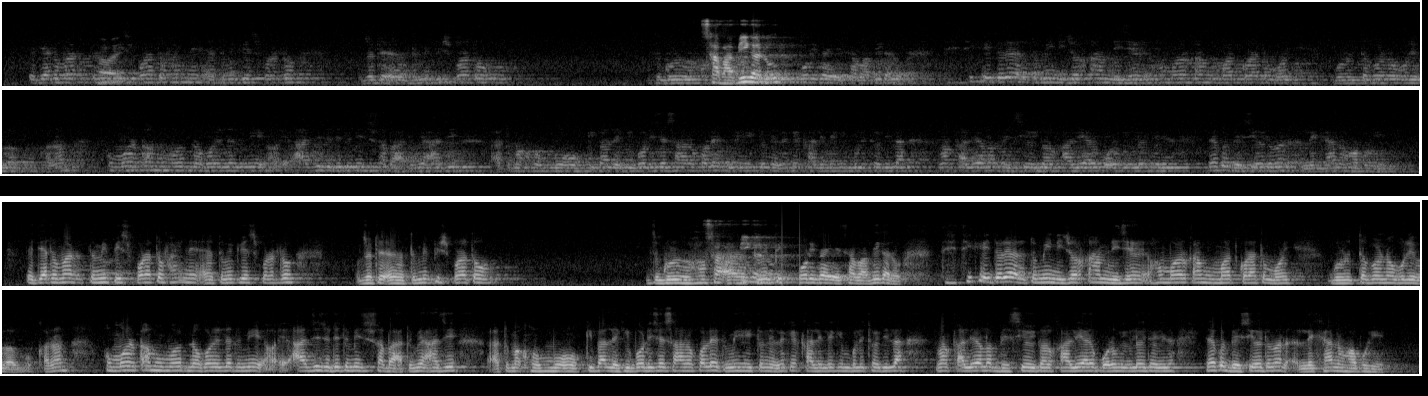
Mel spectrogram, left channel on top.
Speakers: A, on the right (about 85°); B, on the left (about 65°).
A: তেতিয়া তোমাৰ তুমি
B: হয়
A: পিছপৰাটো ফাইনে তুমি পিছপৰাটো যাতে তুমি পিছপৰাটো <inaudible> সঁচা
B: স্বাভাৱিক
A: তুমি
B: আৰু
A: পিছ পৰিবাই। স্বাভাৱিক আৰু ঠিক সেইদৰে আৰু তুমি নিজৰ কাম নিজে সময়ৰ কাম সময়ত কৰাটো মই গুৰুত্ব গুৰুত্বপূৰ্ণ বুলি ভাবো কাৰণ সময়ৰ কাম সময়ত নকৰিলে তুমি আজি যদি তুমি চাবা তুমি আজি তোমাক কিবা লিখিব দিছে ছাৰসকলে তুমি সেইটো নিলিখি, কালি লিখিম বুলি থৈ থৈ দিলা তোমাৰ কালি অলপ বেছি হৈ গ'ল, কালি আৰু পৰহিলৈ থৈ দিলা এনেকৈ বেছি হৈ তোমাৰ লিখা নহবই।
